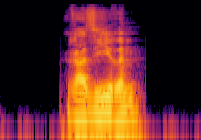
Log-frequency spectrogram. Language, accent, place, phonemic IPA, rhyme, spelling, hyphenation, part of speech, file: German, Germany, Berlin, /ʁaˈziːʁən/, -iːʁən, rasieren, ra‧sie‧ren, verb, De-rasieren.ogg
- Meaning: 1. to shave 2. to discontinue in order to reduce spending etc., to cut back 3. to raze, demolish, utterly destroy 4. to be manifestly successful (against), to duppy, to kick (someone's) ass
